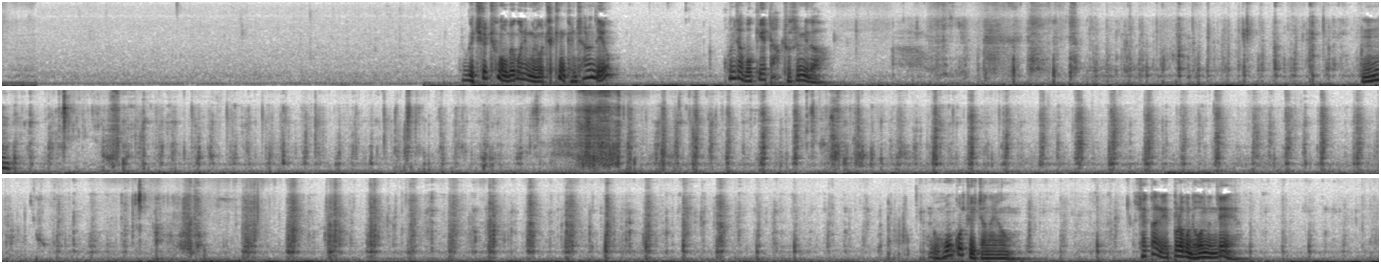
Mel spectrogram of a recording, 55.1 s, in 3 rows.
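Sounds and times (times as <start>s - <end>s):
crisp chewing crunches: 12.2s - 49.2s.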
